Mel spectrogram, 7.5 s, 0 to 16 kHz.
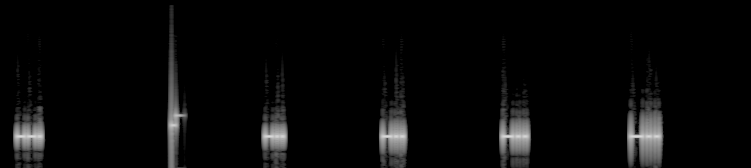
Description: Morse code, heard as a keyed tone, about 39 wpm, spaced as for 8 wpm, 700 Hz. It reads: G DDDD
